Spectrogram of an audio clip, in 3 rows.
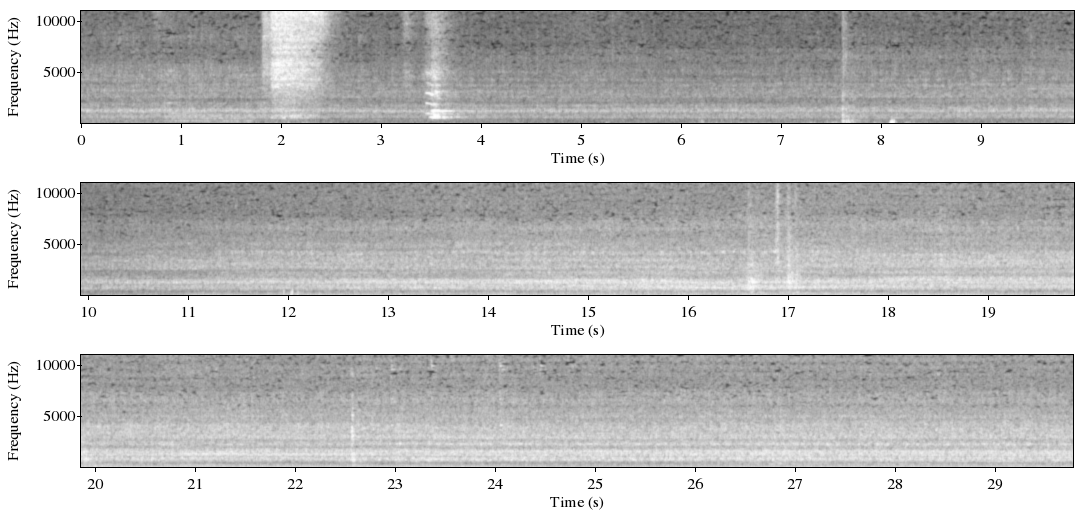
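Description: Chevy C7500 medium-duty truck: a sharp hiss of released air about two seconds in and a shorter, louder burst just after, typical of its air brakes. Two short knocks follow, and about ten seconds in the engine's steady low running sound comes up and holds.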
